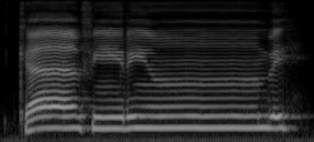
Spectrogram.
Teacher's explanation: We change tanween to a half mim sound. · Term: Iqlab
